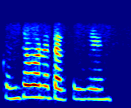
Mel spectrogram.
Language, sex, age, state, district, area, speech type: Telugu, female, 18-30, Telangana, Sangareddy, urban, conversation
